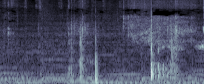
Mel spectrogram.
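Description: Soft background music with a few light knocks, then a short watery splash near the end as a hooked fish is hauled out of the water on a hand line.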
